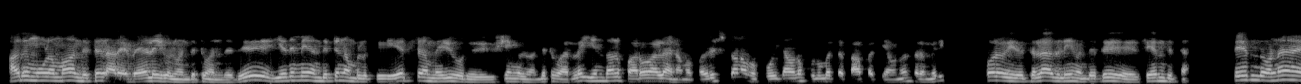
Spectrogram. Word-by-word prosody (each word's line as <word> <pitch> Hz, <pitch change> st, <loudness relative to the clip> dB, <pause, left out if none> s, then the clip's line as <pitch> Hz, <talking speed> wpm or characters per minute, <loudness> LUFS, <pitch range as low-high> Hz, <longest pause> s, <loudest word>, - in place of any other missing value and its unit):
அது 195 Hz, -, +2 dB
மூலமா 175 Hz, -1 st, +2 dB
வந்துட்டு 160 Hz, -1 st, 0 dB
நிறைய -, -, +3 dB
வேலைகள் 145 Hz, -, +3 dB
வந்துட்டு 115 Hz, -, -2 dB
வந்தது. 110 Hz, -1 st, -2 dB, 0.4 s
எதுமே 185 Hz, +2 st, +1 dB
வந்துட்டு 160 Hz, +2 st, 0 dB
நம்மளுக்கு 135 Hz, -4 st, -2 dB, 0.2 s
ஏற்றமாரி 160 Hz, -3 st, +1 dB
ஒரு 125 Hz, -2 st, -2 dB, 0.2 s
விஷயங்கள் 130 Hz, -1 st, -1 dB
வந்துட்டு 135 Hz, +5 st, -4 dB
வரல. 140 Hz, +7 st, 0 dB
இருந்தாலும் 165 Hz, +1 st, -1 dB
பரவால்ல, 145 Hz, +2 st, +3 dB
நம்ம 110 Hz, 0 st, -4 dB
படிச்சிட்டோம். 160 Hz, +7 st, -2 dB
நம்ம 130 Hz, -, -3 dB
போய் 135 Hz, +1 st, -1 dB
தான் 145 Hz, -, +2 dB
ஆகணும். 160 Hz, +2 st, -2 dB
குடும்பத்த 140 Hz, +1 st, -3 dB
காப்பாத்தி 120 Hz, -, -3 dB
ஆகணுன்ற 145 Hz, +6 st, -4 dB
மாரி 185 Hz, +8 st, -5 dB, 0.4 s
போற 185 Hz, -, +3 dB
விதத்தில 150 Hz, +4 st, +2 dB
அதிலேயும் 155 Hz, -2 st, +1 dB
வந்துட்டு 140 Hz, +4 st, 0 dB, 0.4 s
சேர்ந்துட்டேன். 150 Hz, -3 st, -1 dB, 0.4 s
சேர்ந்தவுனே 200 Hz, -1 st, +2 dB
150 Hz, 150 wpm, -23 LUFS, 135-170 Hz, 0.4 s, நிறைய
